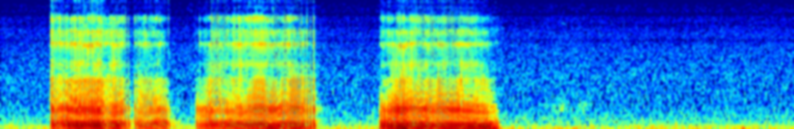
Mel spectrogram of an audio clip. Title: Dog do snore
